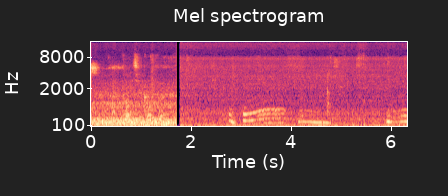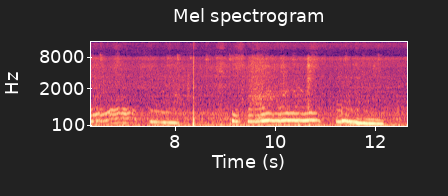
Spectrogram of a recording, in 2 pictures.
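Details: Sleeping Ragamuffin cat snoring: low, tonal, wavering breaths with a nasal hum, short falling exhales paired with longer rising inhales, repeating about every three seconds after a brief burst of noise at the start.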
